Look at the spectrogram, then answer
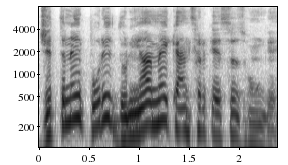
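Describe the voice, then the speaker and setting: A man speaks with vocal fry and very wide pitch swings. The sound is dry and close, with no echo. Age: 50s. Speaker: environmental activist, tree planter. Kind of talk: interview conversation. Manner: animated.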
